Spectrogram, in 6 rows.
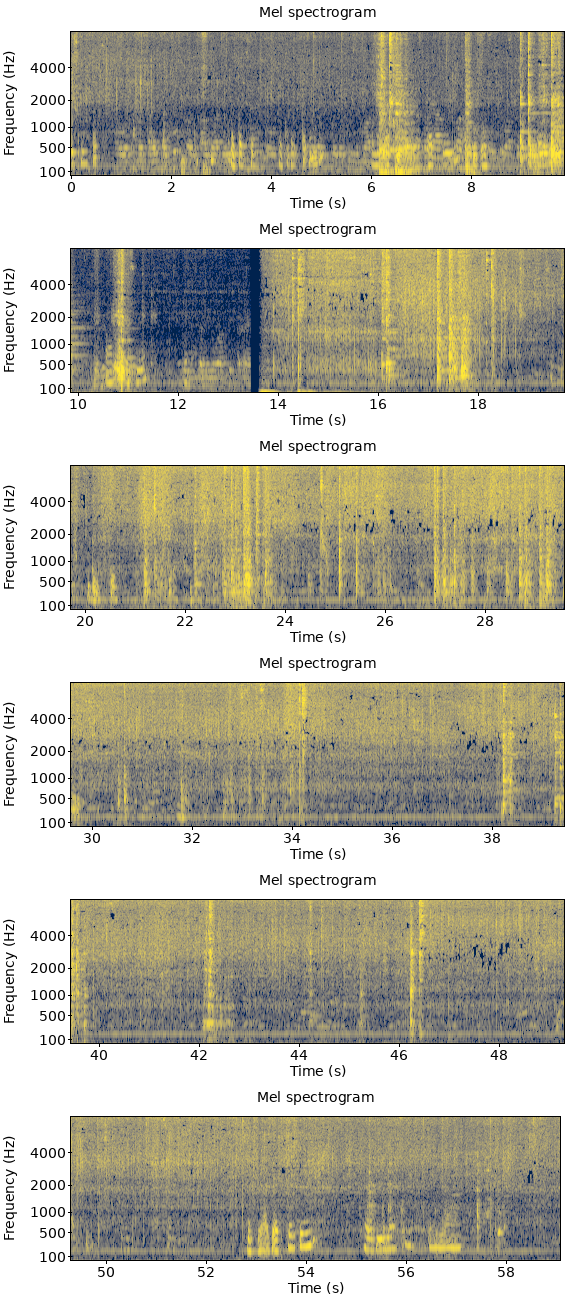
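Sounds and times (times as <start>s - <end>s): eggplants sizzling in oil: 0.0s - 12.6s, 13.6s - 59.0s
spatula scraping a pan: 9.0s - 11.1s, 19.6s - 29.8s.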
